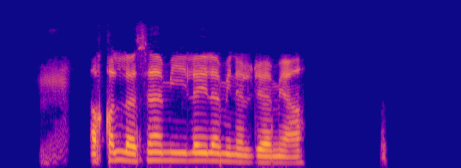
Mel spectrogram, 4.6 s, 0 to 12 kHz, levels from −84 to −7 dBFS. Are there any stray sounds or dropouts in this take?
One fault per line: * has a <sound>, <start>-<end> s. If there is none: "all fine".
all fine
